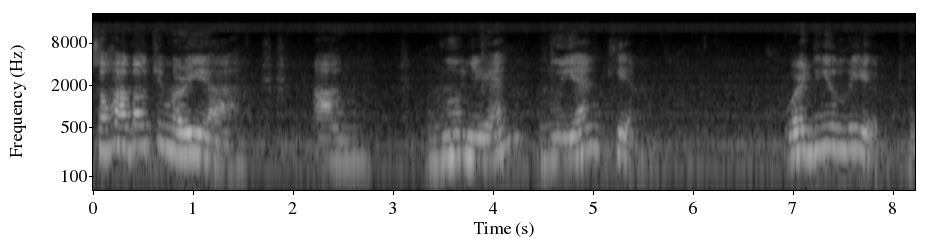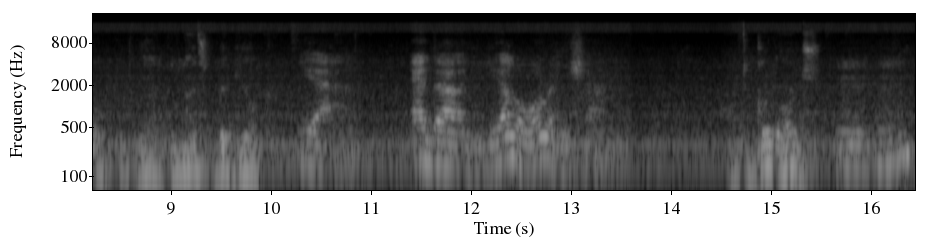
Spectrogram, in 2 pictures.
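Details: Man, 115 days into self-therapy for mild aphasia after a mild stroke; hesitations and sentence restarts; aphasia after mild stroke.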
